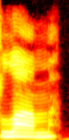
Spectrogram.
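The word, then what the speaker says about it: लं: Finally, the sound lamb, pronounced lum, the seed syllable for the root chakra, can be chanted in groups or alone, focusing on grounding and stability.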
